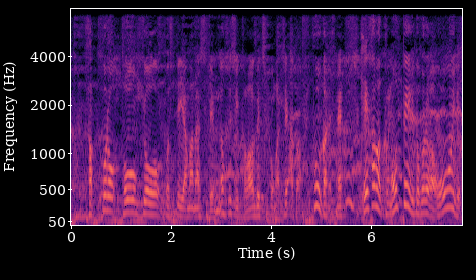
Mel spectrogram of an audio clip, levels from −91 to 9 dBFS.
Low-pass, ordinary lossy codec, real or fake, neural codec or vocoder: 7.2 kHz; none; fake; codec, 16 kHz, 2 kbps, FreqCodec, larger model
